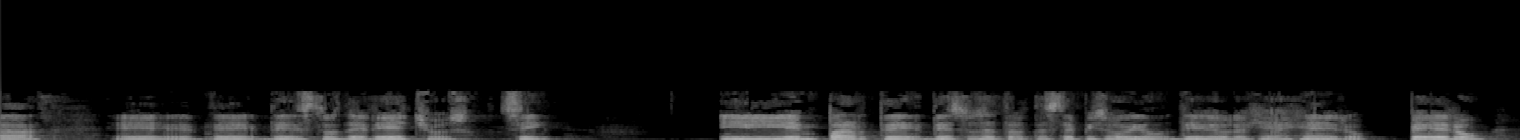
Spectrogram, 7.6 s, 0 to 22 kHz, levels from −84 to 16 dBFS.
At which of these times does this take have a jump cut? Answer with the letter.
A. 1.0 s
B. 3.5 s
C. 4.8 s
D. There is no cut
D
